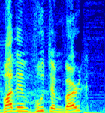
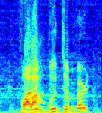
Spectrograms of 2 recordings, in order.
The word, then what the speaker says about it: Baden-Württemberg: Baden-Württemberg. – Baden-Württemberg. – Sí. No lo he dicho ni parecido. Y allí, en Baden-Württemberg.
